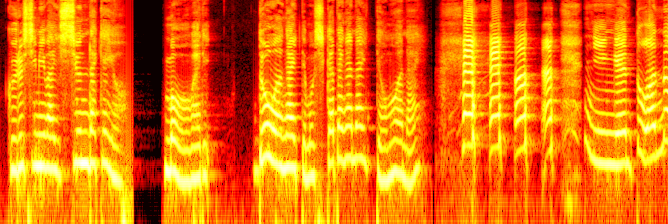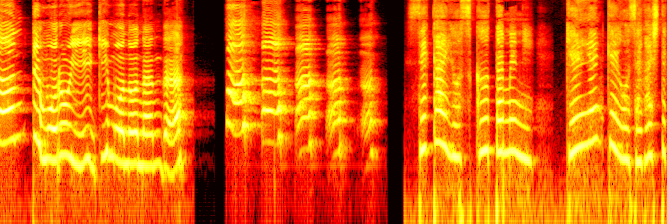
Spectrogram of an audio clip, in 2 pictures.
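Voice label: Japanese voices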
